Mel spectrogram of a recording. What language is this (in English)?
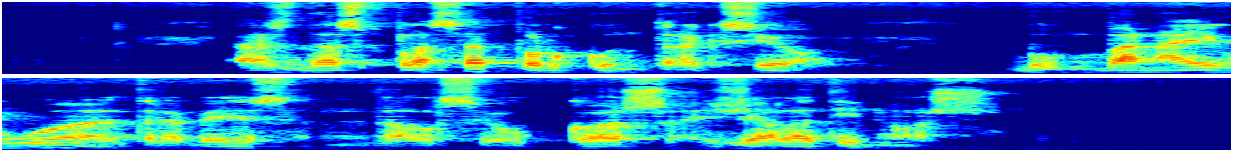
Catalan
